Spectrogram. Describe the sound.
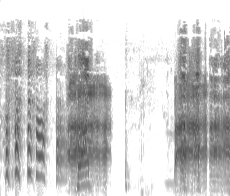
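A person's voice mimics a sheep, starting with a few quick, clipped bleats, then two long, quavering, nasal baas separated by a short pause. No words are spoken.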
